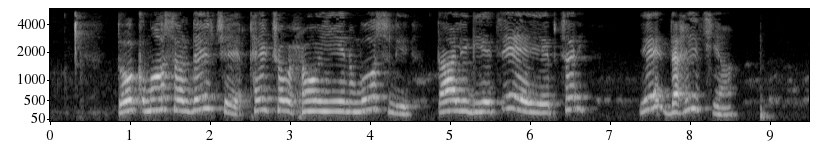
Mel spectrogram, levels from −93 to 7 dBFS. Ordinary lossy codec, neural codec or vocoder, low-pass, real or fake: Opus, 64 kbps; none; 5.4 kHz; real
